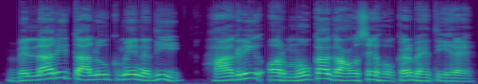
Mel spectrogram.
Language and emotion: Hindi, neutral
